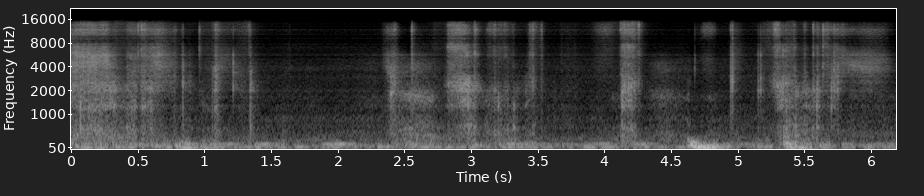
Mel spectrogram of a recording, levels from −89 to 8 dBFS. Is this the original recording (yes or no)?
no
